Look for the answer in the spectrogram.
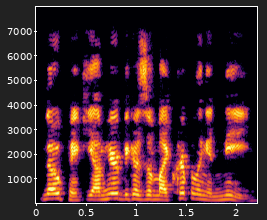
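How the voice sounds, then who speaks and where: A man's voice: a little high, fast talker, no room sound, muffled recording, pitched above the performer's own voice, close to an everyday voice. A man voicing a grouchy, bored, foul-mouthed female pony mage in a story reading, given to exasperated outbursts. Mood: grumpy, impatient.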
